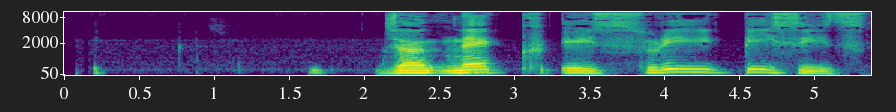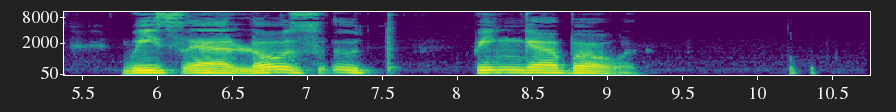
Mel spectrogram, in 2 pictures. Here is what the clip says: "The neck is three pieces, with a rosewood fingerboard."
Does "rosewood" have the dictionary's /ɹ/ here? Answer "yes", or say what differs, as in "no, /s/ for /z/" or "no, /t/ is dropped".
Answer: no, /l/ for /ɹ/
